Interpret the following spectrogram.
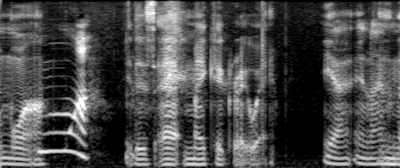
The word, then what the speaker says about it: Grawey: it is at Micah Grayway. Yeah, and that is MICAHGRAWEY because nobody knows. It is not spelled like Grayway.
